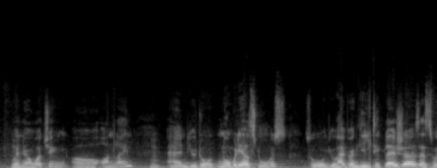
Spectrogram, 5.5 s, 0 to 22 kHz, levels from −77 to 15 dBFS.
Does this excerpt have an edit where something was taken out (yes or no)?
no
